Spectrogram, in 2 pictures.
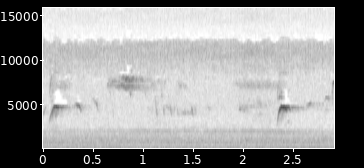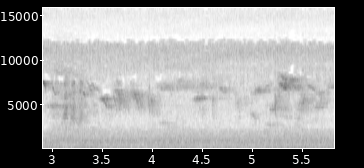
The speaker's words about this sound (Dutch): En de zon zat zo door de bladeren van de treurwilg op dat water. Het waren vogeltjes aan het zingen. Het was het totaalplaatje. Ik heb ook het geluid opgenomen, eigenlijk.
